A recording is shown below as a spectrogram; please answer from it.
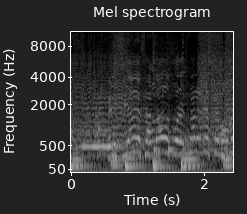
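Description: Banda sinaloense brass band playing an instrumental passage live. Tuba bass notes pulse steadily about two and a half times a second under quick, wavering wind-instrument runs and trills.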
